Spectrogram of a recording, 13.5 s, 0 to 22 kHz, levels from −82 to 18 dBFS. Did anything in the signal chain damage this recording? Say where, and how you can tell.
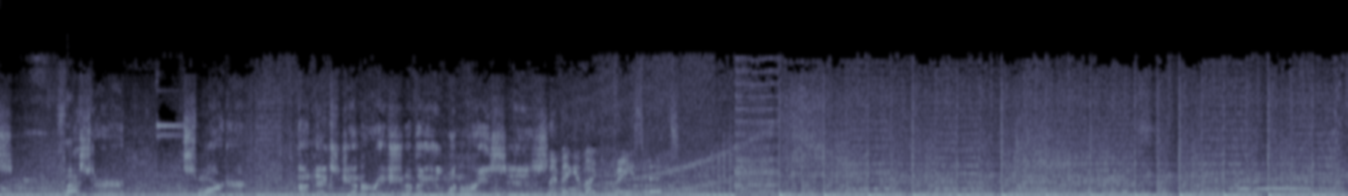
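No, nothing along the chain seems to have harmed this audio, so there's no stage to point at and nothing to trace.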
